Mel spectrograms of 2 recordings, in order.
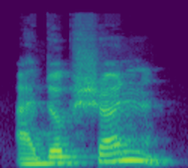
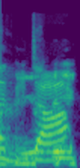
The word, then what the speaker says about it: adoption: Quand vous avez un mot qui se termine en "tion", l'accent tonique, il est avant. Ça, c'est une des rares règles qui tient la route, c'est-à-dire qui est facile à retenir en anglais.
